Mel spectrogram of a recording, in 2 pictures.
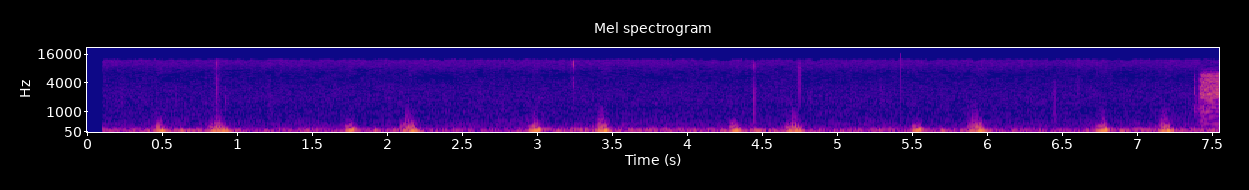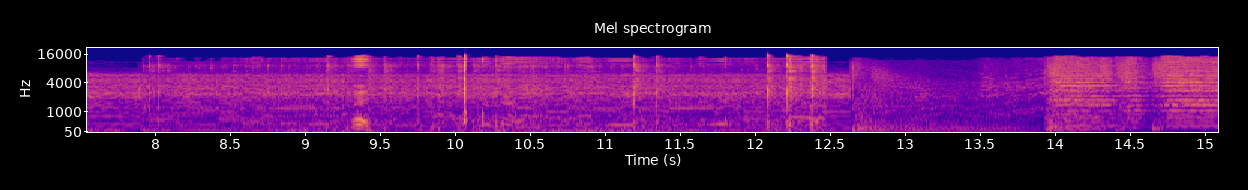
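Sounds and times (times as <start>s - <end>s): heartbeat thumps: 0.1s - 7.4s
low drone: 0.1s - 14.0s
guitar music: 7.4s - 13.8s.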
